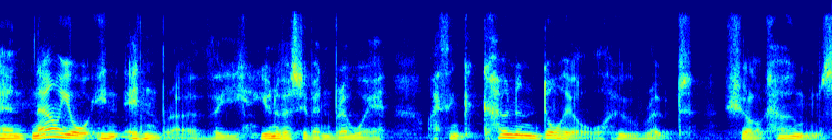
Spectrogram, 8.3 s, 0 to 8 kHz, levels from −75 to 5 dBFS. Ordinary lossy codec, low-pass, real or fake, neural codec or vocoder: AAC, 48 kbps; 7.2 kHz; real; none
